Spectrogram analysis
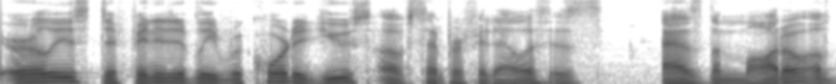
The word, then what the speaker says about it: Semper Fidelis: Is it Semper Fidelis or Semper Fidelis? Let me see. Search Brave. Oh, pronunciation. Here we go. Phonetically with audio. Semper Fidelis. Yeah, it is Semper Fidelis.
